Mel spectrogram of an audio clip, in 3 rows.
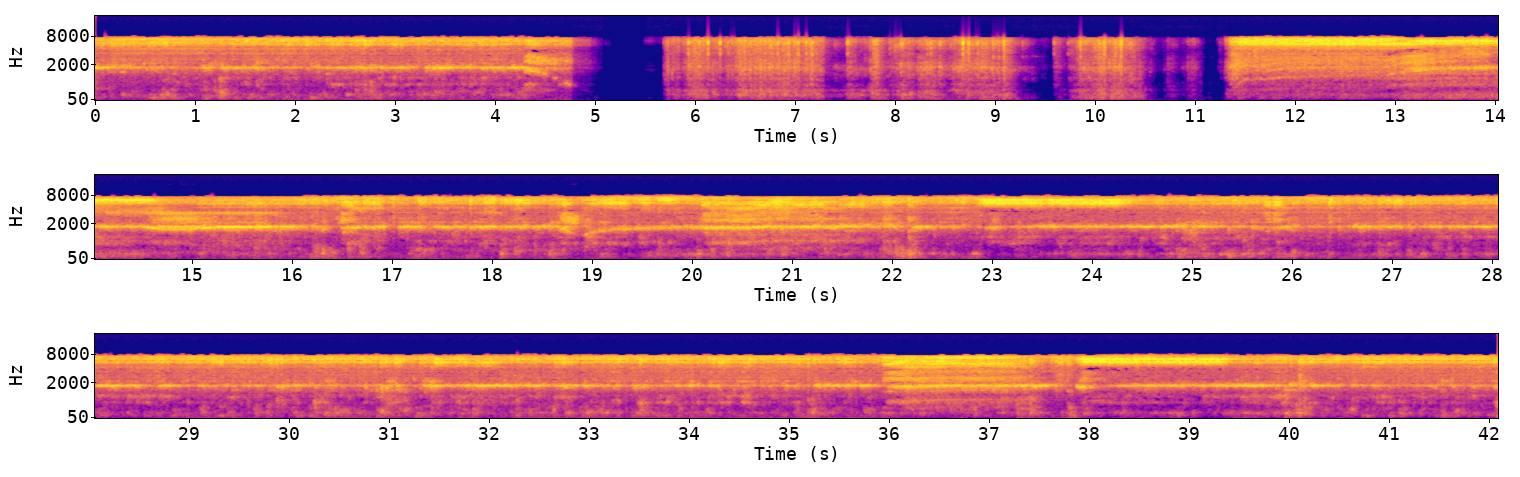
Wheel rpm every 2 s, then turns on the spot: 230, 230, 80, 20, 20, 40, 160, 220, 230, 220, 220, 230, 230, 230, 240, 230, 230, 230, 230, 230, 230.
6-10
